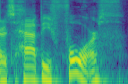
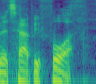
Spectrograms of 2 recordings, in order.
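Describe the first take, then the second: First: It is said in a Southern US accent. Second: It is said in a Maine accent. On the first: "Down here"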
